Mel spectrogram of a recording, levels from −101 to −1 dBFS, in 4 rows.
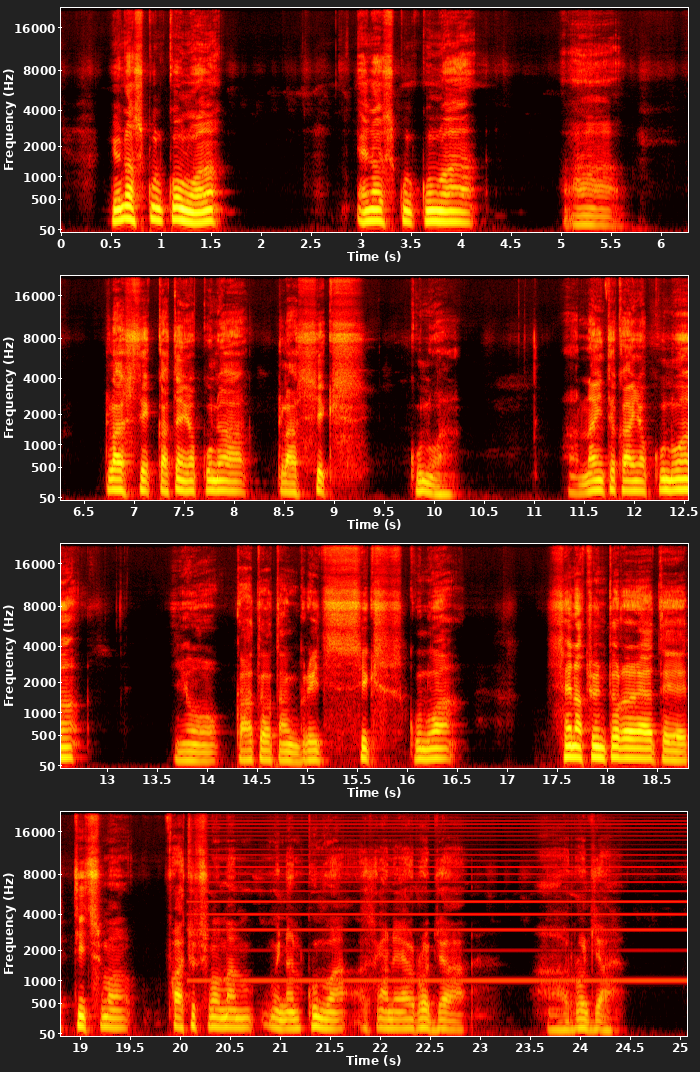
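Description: USB whine enters at 20.06 s and runs to the end at 25.07 s: a steady, fixed-pitch tone at 1 kHz, roughly 20 dB below the speech. The bus's 1 ms frame cycle draws current rhythmically, and that ripple leaks through shared power or ground into the audio.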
